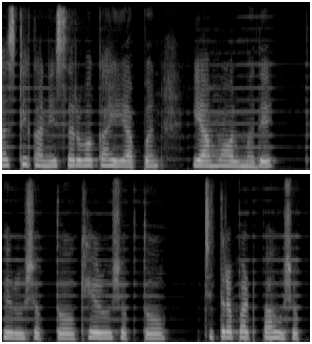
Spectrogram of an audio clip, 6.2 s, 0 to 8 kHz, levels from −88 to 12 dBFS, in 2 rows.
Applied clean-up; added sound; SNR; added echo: neural mask model RNNoise.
